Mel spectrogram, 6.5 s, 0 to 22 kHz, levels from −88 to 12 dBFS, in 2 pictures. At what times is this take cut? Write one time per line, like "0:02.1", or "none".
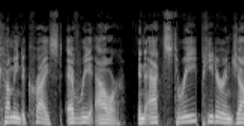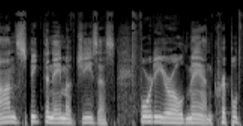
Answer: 0:01.7
0:05.0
